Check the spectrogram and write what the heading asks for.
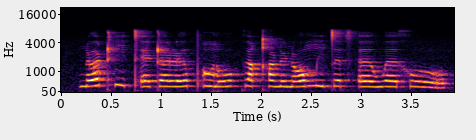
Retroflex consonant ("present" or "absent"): present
